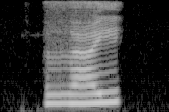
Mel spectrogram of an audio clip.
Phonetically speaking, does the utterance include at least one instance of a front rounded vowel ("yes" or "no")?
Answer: no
